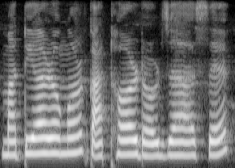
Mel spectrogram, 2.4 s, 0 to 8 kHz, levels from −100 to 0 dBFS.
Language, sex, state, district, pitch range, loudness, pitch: Assamese, female, Assam, Kamrup Metropolitan, 235-270 Hz, -13 LUFS, 245 Hz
